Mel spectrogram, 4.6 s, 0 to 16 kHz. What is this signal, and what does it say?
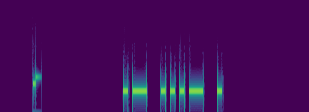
Morse code, heard as a keyed tone, about 17 wpm, 700 Hz. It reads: AVE
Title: Top Three Letter Combinations in Words 17wpm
